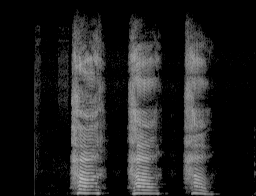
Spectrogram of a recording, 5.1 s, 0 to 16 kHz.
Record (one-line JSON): {"exhalation_length": "5.1 s", "exhalation_amplitude": 17059, "exhalation_signal_mean_std_ratio": 0.43, "survey_phase": "beta (2021-08-13 to 2022-03-07)", "age": "18-44", "gender": "Female", "wearing_mask": "No", "symptom_none": true, "smoker_status": "Never smoked", "respiratory_condition_asthma": false, "respiratory_condition_other": false, "recruitment_source": "REACT", "submission_delay": "9 days", "covid_test_result": "Negative", "covid_test_method": "RT-qPCR"}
